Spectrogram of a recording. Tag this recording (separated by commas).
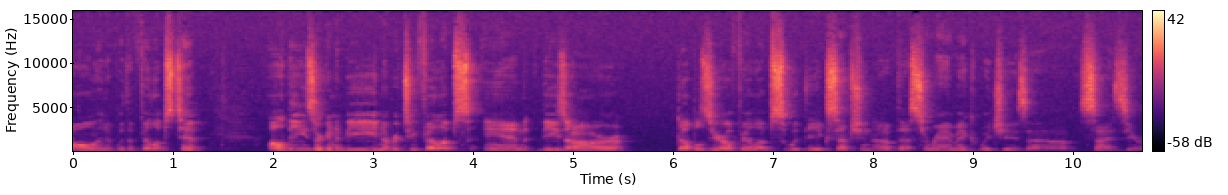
Speech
